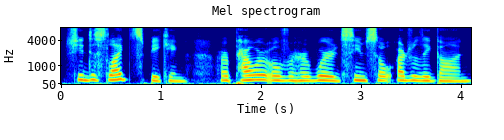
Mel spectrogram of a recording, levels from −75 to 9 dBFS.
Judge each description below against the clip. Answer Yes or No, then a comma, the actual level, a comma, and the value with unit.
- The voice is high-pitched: Yes, high, 215 Hz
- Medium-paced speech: Yes, average, 175 wpm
